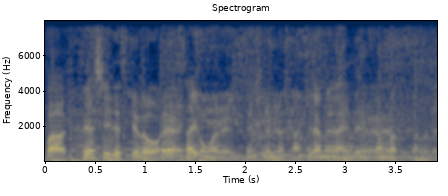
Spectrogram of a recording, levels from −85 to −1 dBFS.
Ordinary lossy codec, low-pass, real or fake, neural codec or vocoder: none; none; fake; codec, 16 kHz, 8 kbps, FunCodec, trained on Chinese and English, 25 frames a second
